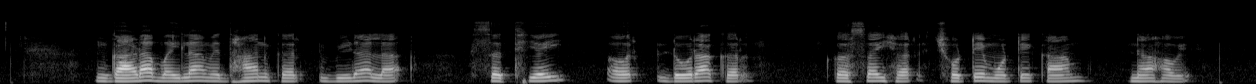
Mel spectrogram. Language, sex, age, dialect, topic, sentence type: Chhattisgarhi, male, 56-60, Northern/Bhandar, agriculture, statement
